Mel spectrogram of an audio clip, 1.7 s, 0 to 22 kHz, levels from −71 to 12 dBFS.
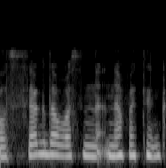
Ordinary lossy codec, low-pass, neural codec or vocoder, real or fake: Opus, 32 kbps; 7.2 kHz; none; real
